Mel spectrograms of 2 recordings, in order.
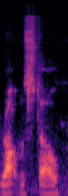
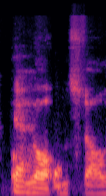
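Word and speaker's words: Rawtenstall: lived in um a little town called uh rotten stall or roten stall depending on yeah if you yeah r a w t n s l we call it rotten stall rotten stall if you really Posh so that's just north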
